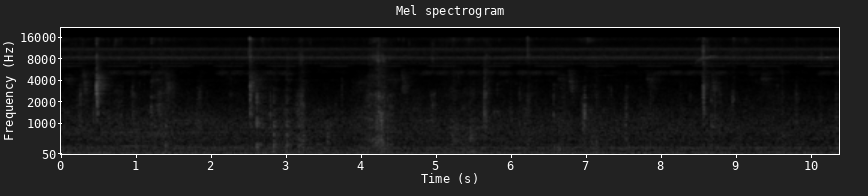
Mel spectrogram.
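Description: Soft eating sounds of chewing by mouth, with scattered small mouth clicks, over a steady high-pitched chirring of insects such as crickets.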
